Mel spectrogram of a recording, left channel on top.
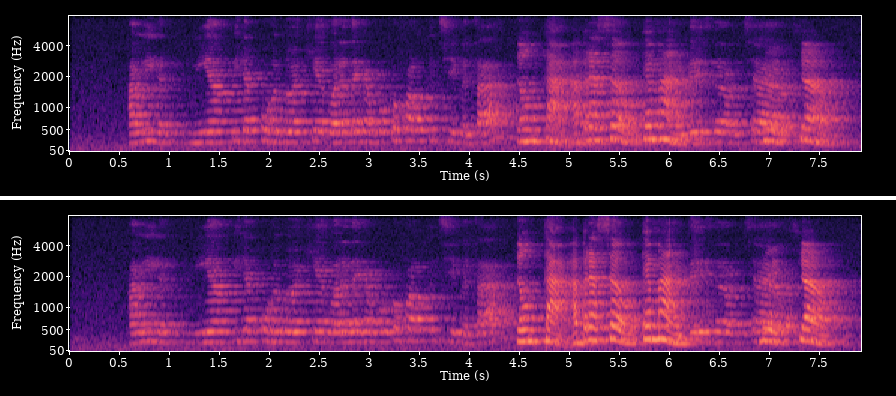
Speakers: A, on the left; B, on the right.
A: amiga, minha filha acordou aqui agora, daqui a pouco eu falo contigo, tá?
B: Então tá, abração, até mais.
A: Beijão, tchau.
B: Beijo, Tchau.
